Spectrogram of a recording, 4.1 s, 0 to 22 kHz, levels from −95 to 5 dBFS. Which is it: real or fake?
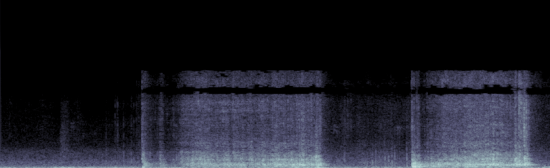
real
